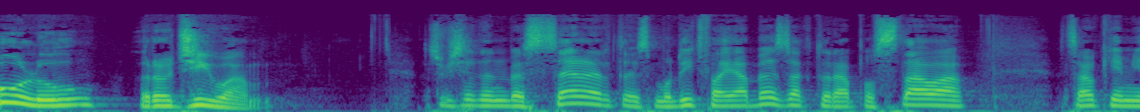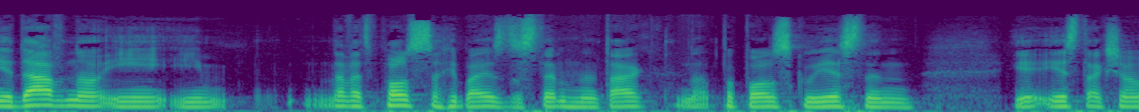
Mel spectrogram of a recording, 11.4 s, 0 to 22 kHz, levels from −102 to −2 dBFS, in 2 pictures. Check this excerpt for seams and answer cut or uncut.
cut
